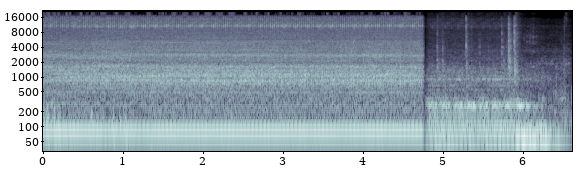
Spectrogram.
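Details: BMW E46 323i with M52 engine after replacing the faulty air flow sensor that caused crank-and-stall starts: the engine settles into a steady, even idle with a smooth low hum and no stumble or miss, then is switched off.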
